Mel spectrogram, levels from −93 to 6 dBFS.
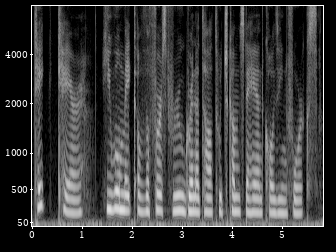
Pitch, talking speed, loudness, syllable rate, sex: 200 Hz, 165 wpm, -18 LUFS, 4.1 syllables/s, female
